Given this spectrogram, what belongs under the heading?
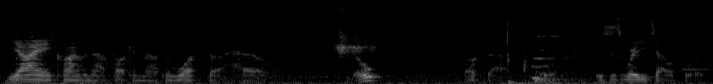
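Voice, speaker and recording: A man's voice: on the low side, normal speed, heavy background noise. A man doing casual, sweary live game commentary as a streamer, reacting aloud. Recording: loud game music behind the voice. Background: game music.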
